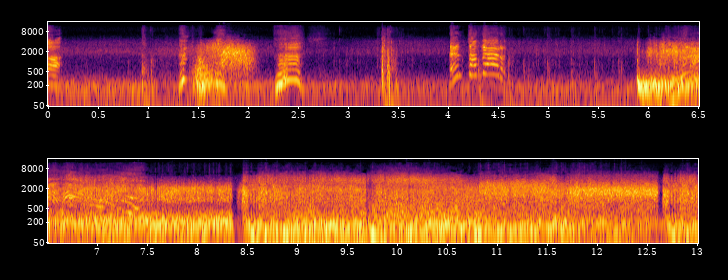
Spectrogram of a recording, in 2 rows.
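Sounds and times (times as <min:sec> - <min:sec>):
cartoon explosion blasts: 0:01.3 - 0:02.2, 0:05.9 - 0:13.0.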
